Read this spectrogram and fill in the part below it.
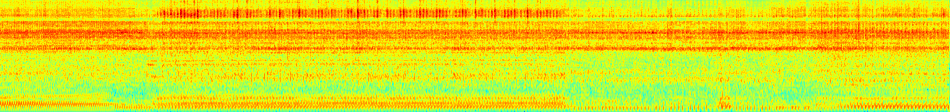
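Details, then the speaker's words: Triumph Tiger Cub (Bantam Cub) single on road test, engine of unknown rebuild history, timing and valve clearances known right; bogging, pinking under load uphill and needing to cool off; rider suspects carburetor needle should be raised. "all right tell you what I'm actually going to turn around this is not good we go back I don't want to damage the engine shouldn't be struggling like that"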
